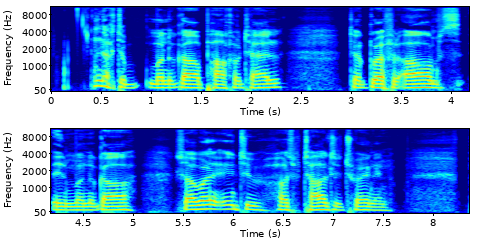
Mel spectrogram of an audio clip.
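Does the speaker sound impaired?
Yes: Down syndrome; learned to talk.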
